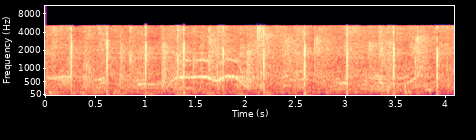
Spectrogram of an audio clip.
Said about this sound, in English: All three are adopted. And a big round of applause.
